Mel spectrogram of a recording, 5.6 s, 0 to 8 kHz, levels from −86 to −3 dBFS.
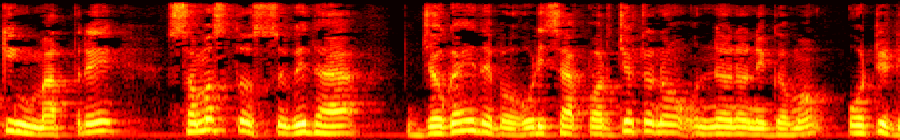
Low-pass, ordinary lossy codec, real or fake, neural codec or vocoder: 7.2 kHz; none; real; none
